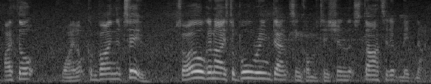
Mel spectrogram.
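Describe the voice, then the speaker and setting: A man's voice: on the high side, expressive, fairly quick, darkish tone, slight background noise, close to an everyday voice. Man reading as a kindly old hospital porter. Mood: reminiscing. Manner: courteous, addresses children formally.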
